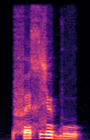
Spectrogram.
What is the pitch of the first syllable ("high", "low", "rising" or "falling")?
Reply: rising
